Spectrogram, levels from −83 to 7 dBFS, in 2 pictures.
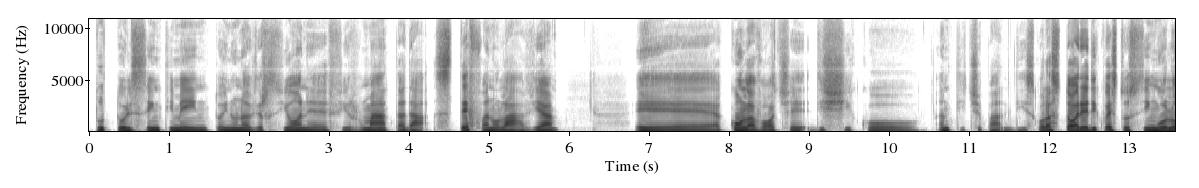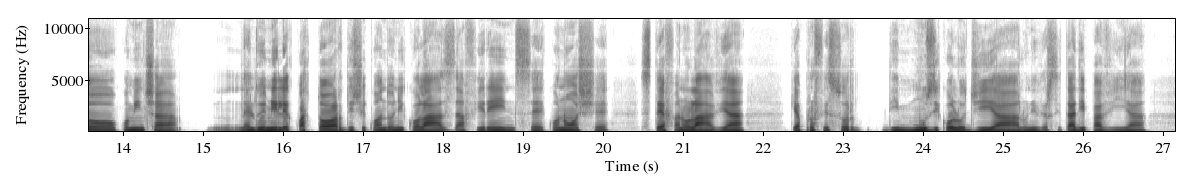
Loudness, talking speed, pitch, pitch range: -17 LUFS, 90 wpm, 105 Hz, 95-120 Hz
